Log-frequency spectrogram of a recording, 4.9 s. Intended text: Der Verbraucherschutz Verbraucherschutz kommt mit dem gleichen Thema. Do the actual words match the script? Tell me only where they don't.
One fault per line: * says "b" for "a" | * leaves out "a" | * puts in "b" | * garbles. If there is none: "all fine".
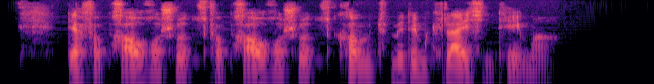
all fine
